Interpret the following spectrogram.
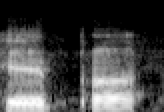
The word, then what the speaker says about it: hippopotamus: But the stress comes on hippopotamus, okay? So the accent goes on the third syllable, hippopotamus, okay?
